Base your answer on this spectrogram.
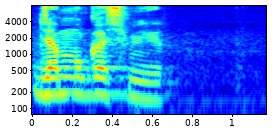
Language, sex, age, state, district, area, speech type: Urdu, male, 45-60, Telangana, Hyderabad, urban, spontaneous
